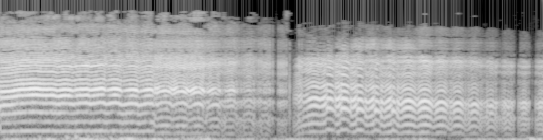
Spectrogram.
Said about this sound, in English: Albatrosses. It's obviously albatrosses. This is a honking of albatrosses.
